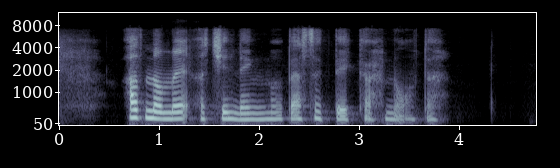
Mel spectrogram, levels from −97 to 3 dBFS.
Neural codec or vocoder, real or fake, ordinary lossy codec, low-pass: codec, 16 kHz, 0.8 kbps, ZipCodec; fake; Opus, 32 kbps; 7.2 kHz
